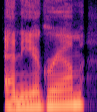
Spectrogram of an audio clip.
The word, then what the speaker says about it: Enneagram: The word Enneagram, it's pronounced Enneagram, literally just means a drawing with 9 points.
